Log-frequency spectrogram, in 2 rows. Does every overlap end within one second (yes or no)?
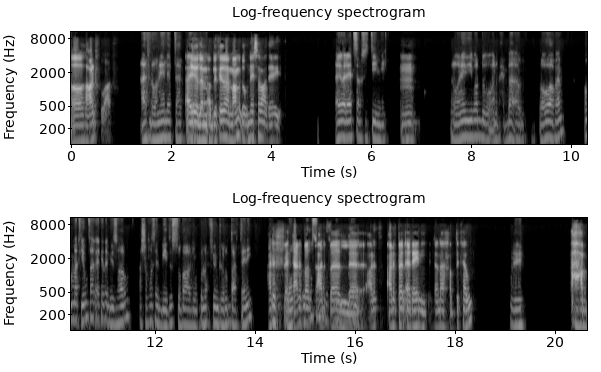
no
